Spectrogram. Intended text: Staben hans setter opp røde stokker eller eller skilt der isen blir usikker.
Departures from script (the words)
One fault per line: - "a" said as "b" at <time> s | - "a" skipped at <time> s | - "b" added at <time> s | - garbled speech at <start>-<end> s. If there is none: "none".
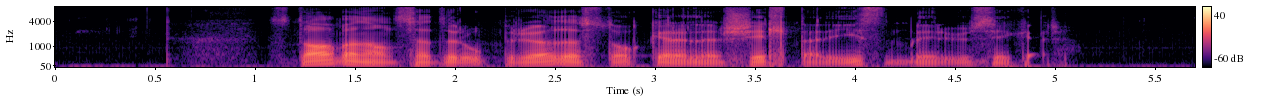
- "eller" skipped at 3.4 s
